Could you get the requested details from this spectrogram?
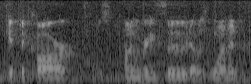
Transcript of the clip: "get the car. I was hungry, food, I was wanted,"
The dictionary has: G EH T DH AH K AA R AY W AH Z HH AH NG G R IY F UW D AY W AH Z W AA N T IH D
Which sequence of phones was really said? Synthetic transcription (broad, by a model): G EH T DH AH K AA R AY W AH Z HH AH NG G R IY F UW D AY W AH Z W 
